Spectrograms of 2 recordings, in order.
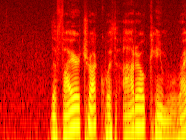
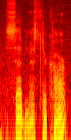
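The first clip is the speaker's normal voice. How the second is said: ordinary delivery, nothing marked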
